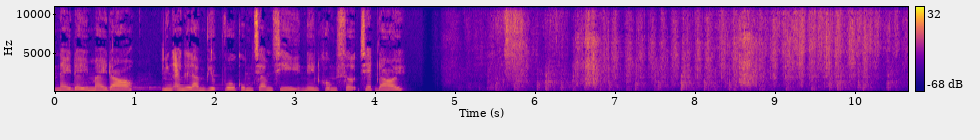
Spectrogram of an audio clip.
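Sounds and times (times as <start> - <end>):
speech: 0.0 - 4.4
chiseling and scraping against a hard surface at a construction site: 5.0 - 10.6.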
